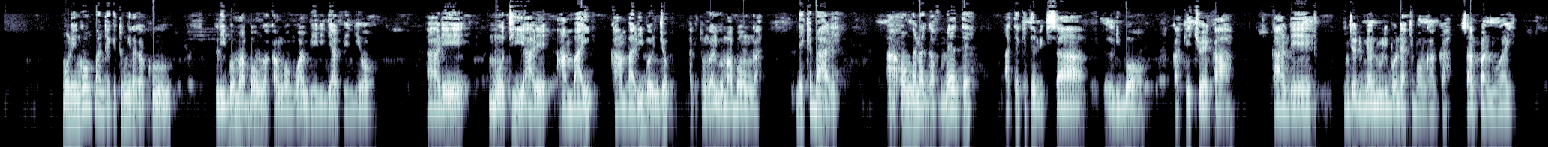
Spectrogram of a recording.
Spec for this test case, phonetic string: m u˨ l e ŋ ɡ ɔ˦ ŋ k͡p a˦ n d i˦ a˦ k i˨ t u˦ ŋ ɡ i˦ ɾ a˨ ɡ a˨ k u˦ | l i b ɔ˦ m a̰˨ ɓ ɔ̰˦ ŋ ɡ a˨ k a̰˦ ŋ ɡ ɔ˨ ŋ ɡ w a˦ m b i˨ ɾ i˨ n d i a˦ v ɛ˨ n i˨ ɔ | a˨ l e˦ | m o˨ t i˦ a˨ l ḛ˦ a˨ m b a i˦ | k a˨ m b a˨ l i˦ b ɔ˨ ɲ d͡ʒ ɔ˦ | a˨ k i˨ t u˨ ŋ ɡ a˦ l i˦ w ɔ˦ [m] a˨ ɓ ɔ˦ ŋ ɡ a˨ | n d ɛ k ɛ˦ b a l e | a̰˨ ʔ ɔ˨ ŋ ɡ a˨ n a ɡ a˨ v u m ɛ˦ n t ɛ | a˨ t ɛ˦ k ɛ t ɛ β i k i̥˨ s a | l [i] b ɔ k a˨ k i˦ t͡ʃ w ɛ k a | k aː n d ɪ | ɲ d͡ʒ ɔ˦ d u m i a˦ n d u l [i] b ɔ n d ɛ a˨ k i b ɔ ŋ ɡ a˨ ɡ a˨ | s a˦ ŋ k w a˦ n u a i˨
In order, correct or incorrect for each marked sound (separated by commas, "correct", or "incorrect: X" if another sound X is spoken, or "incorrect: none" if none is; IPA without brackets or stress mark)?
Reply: correct, correct, correct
